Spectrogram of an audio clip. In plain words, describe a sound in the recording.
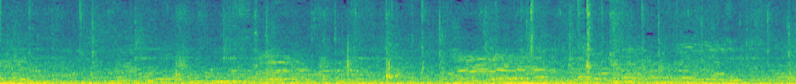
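Footsteps pass close by on a paved walkway.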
